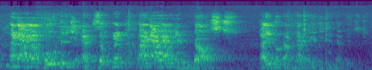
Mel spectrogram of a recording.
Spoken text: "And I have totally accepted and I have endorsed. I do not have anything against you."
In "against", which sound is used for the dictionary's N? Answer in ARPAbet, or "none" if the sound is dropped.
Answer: none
